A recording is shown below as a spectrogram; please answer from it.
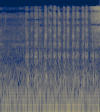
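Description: A plastic scratcher scraping the coating off a lottery scratch-off ticket in quick, even back-and-forth strokes.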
